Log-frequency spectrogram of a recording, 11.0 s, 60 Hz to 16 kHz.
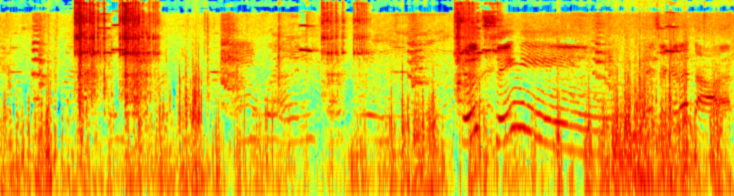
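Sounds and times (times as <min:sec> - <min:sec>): wind buffeting microphone: 0:00.0 - 0:11.0
children's voices: 0:03.4 - 0:08.1.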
